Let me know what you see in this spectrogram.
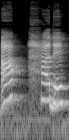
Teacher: हा को हमने ठंडी सांस के साथ अदा करना है। ये हल्क के दरमियान वाले हिस्से से अदा होगा।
